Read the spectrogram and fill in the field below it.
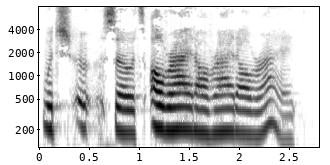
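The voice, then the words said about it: Bad Matthew McConaughey impression. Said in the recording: “that's my very bad Matthew McConaughey impression.”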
